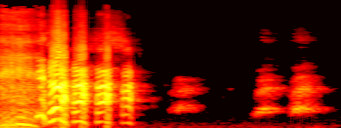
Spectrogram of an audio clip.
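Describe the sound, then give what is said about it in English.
A dog lets out a rapid run of about five loud barks, then after a short pause gives a few softer, fainter barks. “The dog is barking now.”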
